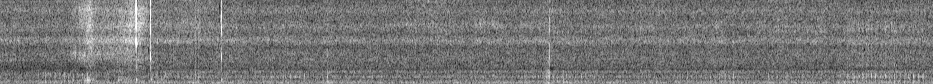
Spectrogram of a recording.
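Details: A cat kneading a blanket purrs continuously, a deep even rumble with a fast pulsing texture throughout, and occasional soft ticks from paws on fabric.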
